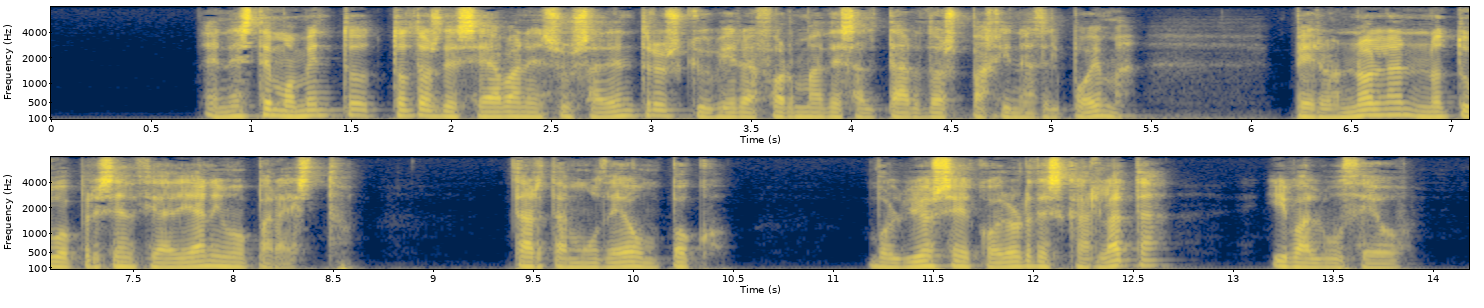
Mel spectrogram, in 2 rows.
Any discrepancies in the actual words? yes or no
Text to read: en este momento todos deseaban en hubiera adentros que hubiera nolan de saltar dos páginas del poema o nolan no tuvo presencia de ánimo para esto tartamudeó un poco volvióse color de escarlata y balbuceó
yes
